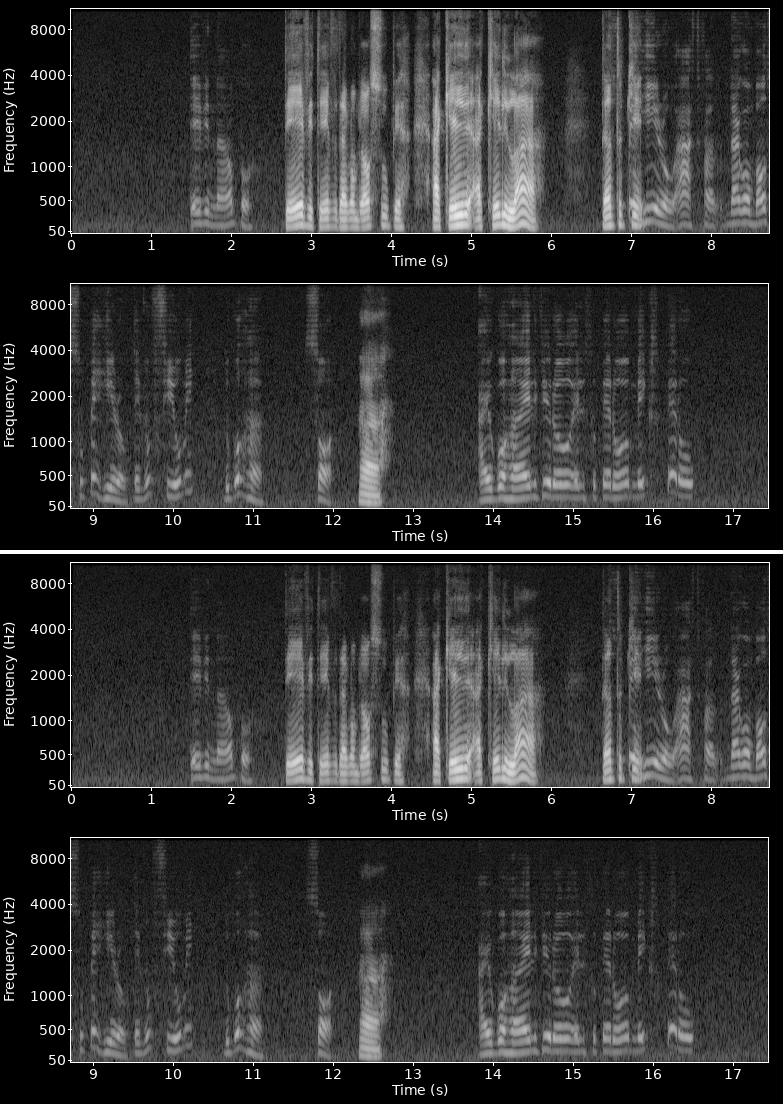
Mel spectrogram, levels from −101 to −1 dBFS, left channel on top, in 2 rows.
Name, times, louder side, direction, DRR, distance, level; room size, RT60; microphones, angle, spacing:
voice 1, 1.5-2.3 6.8-10.2 10.6-11.1 11.7-12.0 13.8-16.5, left 2 dB, 35° left, 3.3 m, -40 dB
voice 2, 2.7-5.9 6.6-7.1 12.3-12.7, left 6 dB, 80° left, 0.4 m, -22 dB
head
